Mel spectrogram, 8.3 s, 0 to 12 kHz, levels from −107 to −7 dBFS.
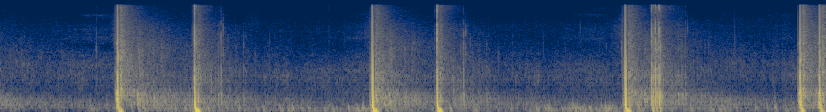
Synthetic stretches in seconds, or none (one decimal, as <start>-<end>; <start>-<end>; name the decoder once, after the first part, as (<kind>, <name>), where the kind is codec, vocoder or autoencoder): none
